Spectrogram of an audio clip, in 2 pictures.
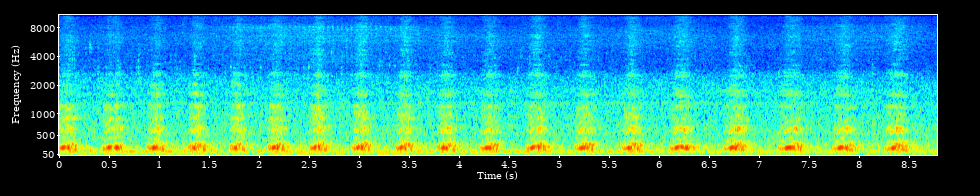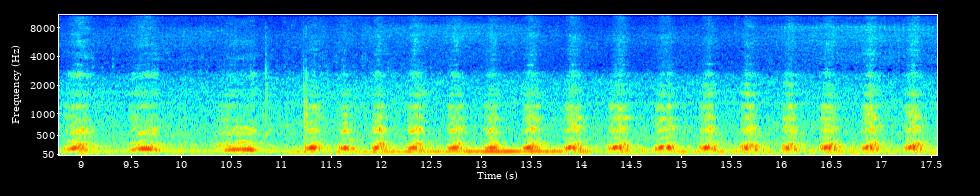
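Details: Jaguar calling with rhythmic, rasping grunts, each hoarse pulse repeated roughly twice a second in a steady unbroken series, with a brief stumble midway, over a low steady hum.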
